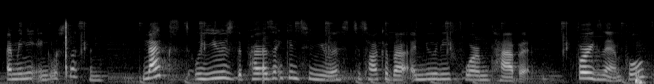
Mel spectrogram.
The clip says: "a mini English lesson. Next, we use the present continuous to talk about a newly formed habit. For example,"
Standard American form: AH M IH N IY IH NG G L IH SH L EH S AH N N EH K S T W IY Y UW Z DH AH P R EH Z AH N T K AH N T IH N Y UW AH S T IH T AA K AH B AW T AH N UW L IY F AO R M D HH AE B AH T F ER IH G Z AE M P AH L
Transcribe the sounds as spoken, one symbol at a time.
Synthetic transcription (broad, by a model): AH M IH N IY IH NG G L IH SH L EH S AH N N EH K S T W IY Y UW Z DH AH P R EH Z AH N K AH N T IH N Y UW AH S T IH T AA K AH B AW T AH N UW L IY F AO R M D HH AE B AH T F ER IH G Z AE M P L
